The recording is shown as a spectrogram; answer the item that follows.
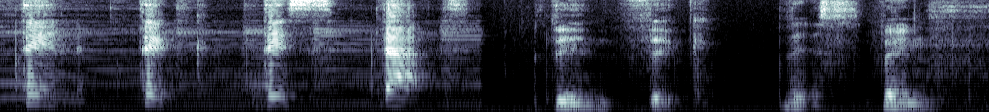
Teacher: Thin, thick, this and that become very dentalized and very flat.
